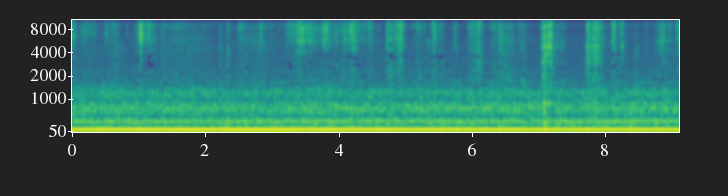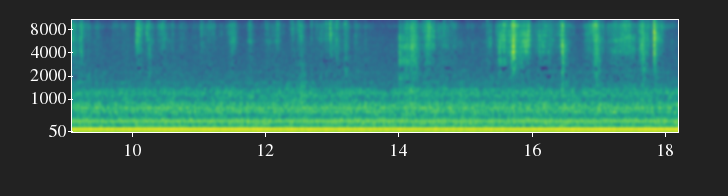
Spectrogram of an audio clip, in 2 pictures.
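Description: Quiet room with a steady low hum and faint, scattered clicks of a computer mouse and keyboard being worked, a few in small clusters.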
